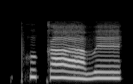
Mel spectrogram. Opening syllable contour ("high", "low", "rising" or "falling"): high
